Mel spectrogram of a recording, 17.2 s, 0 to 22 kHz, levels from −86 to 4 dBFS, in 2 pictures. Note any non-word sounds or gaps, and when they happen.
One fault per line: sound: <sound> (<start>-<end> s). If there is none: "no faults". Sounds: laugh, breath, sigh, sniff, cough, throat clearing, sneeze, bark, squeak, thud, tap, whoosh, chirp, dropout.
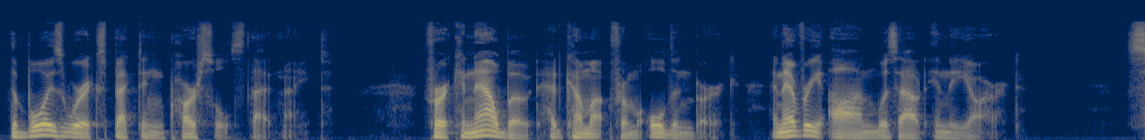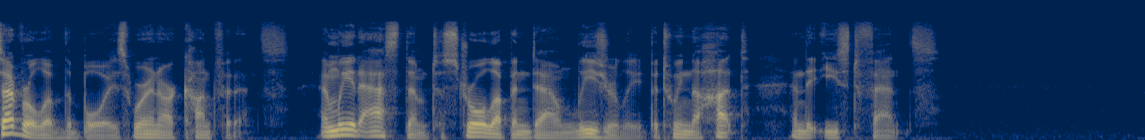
no faults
